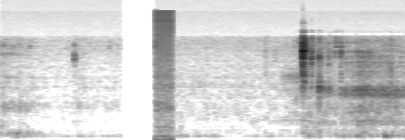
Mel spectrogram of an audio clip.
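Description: Mostly quiet pause in a voice-over recording, broken by one short click about a second and a half in and a faint breathy noise in the last second.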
